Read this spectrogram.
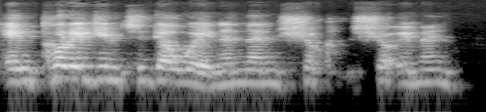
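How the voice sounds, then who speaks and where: A middle-aged woman with an English accent chatting casually and telling anecdotes in a blunt, animated way on a livestream. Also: medium pitch, fairly quick. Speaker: livestream host. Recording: dull lo-fi livestream audio.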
